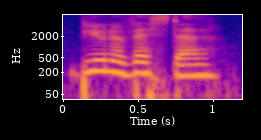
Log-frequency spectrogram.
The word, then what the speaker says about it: Buena Vista: in Buena Vista, is how the locals say it.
